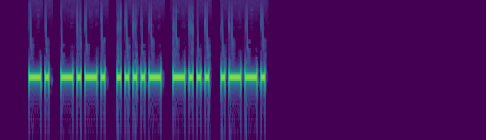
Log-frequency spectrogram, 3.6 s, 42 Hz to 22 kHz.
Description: Morse code, heard as a keyed tone, about 40 wpm, 700 Hz. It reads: NC4BP
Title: USA Call Signs - 5 Characters - Repeated 2x - 40wpm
